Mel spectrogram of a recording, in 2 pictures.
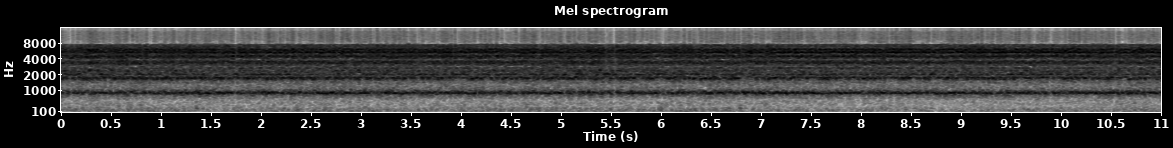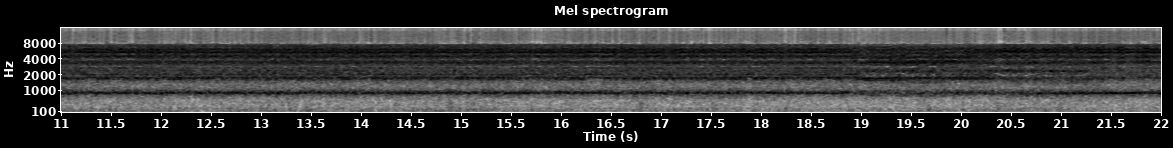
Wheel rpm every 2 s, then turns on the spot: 230, 230, 240, 230, 230, 240, 230, 230, 230, 230, 220.
none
